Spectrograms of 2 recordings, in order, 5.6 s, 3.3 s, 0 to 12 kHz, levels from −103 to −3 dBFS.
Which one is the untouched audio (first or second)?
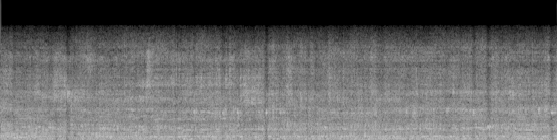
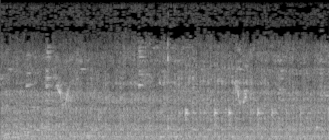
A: second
